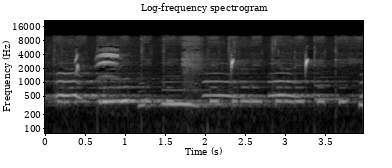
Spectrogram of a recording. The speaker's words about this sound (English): I've actually stood outside and looked up a lot of times on those quiet evenings. You can hear chirping birds, little call notes when they're going by communicating, and there's obviously just masses of birds going by.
